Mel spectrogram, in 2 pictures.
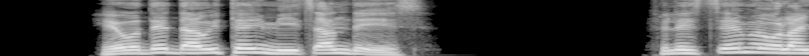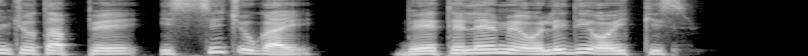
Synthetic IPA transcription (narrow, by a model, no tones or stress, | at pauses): hɛɔd̪ɛd̪ɐwɪt̪ɛjmiːt͡sʼːɐnd̪ɛʔe̞̰ːs | fɪlɪs̬t̪ʼːeːmɛɔlɐnt͡ʃːɔt̪ɐpːɛɪsːɪt͡ʃʼʊɡɐj | be̞ːt̪ɛle̞ːmɛɔlɪd̪ɪɔjkːɪs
